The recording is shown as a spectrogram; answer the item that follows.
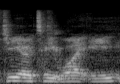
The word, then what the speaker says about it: Gotye: So it's pronounced as in his surname, but, you know, I just kind of came up with my own spelling.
